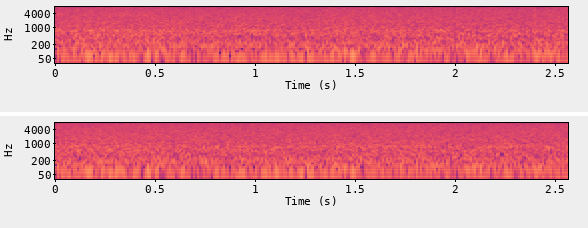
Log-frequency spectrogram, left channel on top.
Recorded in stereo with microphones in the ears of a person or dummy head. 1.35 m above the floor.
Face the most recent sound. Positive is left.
No sound to turn to.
